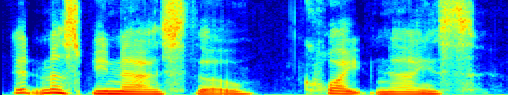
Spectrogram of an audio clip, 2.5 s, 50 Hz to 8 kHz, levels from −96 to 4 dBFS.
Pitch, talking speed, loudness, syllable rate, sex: 200 Hz, 140 wpm, -15 LUFS, 3.9 syllables/s, female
